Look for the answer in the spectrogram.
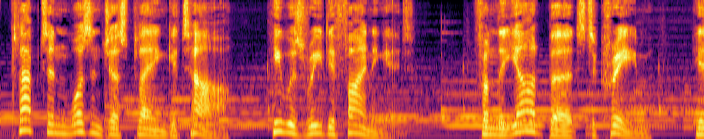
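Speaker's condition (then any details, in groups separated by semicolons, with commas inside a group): No condition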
